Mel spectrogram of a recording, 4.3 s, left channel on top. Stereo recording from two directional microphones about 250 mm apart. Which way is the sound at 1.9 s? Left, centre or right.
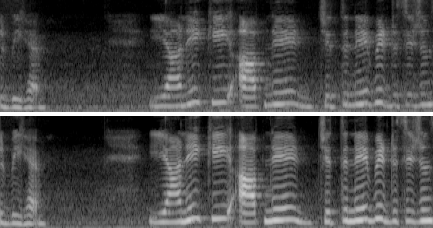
Right.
